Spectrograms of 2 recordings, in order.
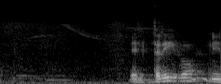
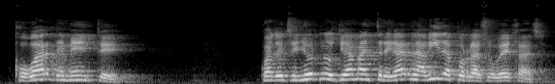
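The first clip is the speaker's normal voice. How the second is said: loud, high, emphatic denunciation; forceful preaching; 7 semitones higher, 9 dB louder than usual. Real, not acted. Preacher rebuking priests who hid in pandemic, forceful preaching. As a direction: hammer it home from the pulpit.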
